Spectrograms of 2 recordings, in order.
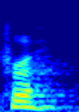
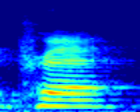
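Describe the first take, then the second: First: The syllable has a reduced, unclear vowel. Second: The syllable has a full, clear vowel. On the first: The speaker calls it right. "we say pr" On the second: The speaker calls it wrong. "we don't want to say pre"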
